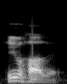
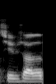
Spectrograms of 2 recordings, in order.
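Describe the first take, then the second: First: The words begin with 'h' sounds instead. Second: The words begin with 'sh' and 's' sounds.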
